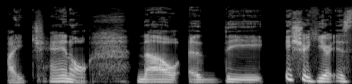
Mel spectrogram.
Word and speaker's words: Ichano: cameras and made by a company that I believe is pronounced Ichano.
